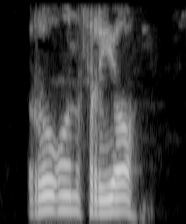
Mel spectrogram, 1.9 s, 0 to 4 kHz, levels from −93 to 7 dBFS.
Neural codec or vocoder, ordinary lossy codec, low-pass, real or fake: none; AAC, 32 kbps; 3.6 kHz; real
